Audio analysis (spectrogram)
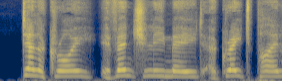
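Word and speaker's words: Delacroix: The villagers pronounced this name. Delicroy eventually made a great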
